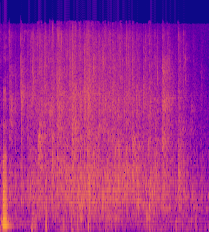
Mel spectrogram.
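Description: Audience applauding in a large hall, the clapping gradually dying away over about four seconds.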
